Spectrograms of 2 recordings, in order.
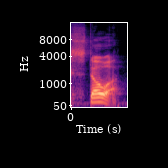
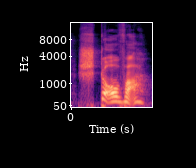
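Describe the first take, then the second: First: The name is read with an American English pronunciation. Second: The name is said with a German-style v sound. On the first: "I'm reading that German name in American English" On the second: "Why don't you pronounce it Stova"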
